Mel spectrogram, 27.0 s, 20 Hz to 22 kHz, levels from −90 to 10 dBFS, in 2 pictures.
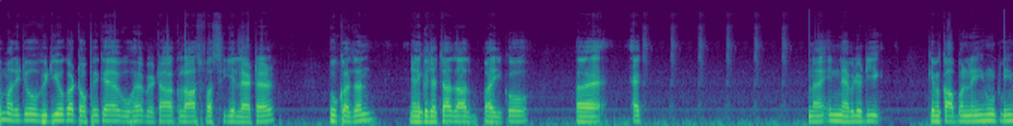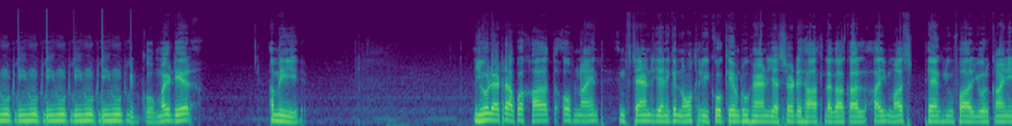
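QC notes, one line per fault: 8.92–10.77 s and 13.38–15.23 s, system hang loop: a 0.37 s slice repeats exactly five times at 2.69 Hz, fitting a 16384-sample ring buffer replayed while the system froze. The result is a slow machine-gun stutter rather than a buzz, and about two seconds of audio is lost each time. Unlike a dropout or glitch, each repeat is identical.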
